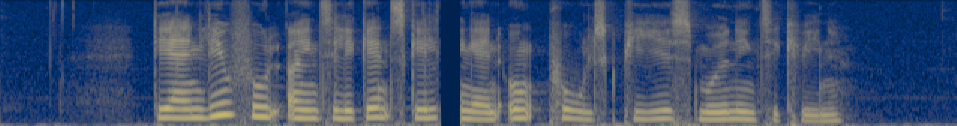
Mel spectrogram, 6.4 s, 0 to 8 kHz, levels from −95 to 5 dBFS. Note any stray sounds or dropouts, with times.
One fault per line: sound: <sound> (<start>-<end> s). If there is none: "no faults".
sound: dropout (2.9-3.1 s)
